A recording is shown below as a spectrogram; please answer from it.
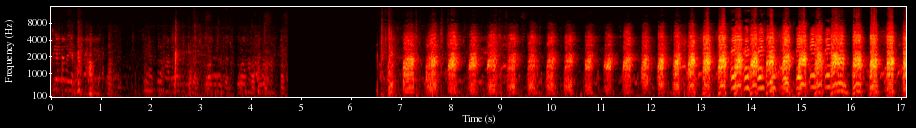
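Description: Australian ducks at a home quack in a rapid, loud, rhythmic series that grows more insistent, close by, after a stretch of quieter scattered sounds and a pause.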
